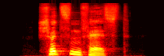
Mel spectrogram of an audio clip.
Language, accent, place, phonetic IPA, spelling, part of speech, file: German, Germany, Berlin, [ˈʃʏt͡sn̩ˌfɛst], Schützenfest, noun, De-Schützenfest.ogg
- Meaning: Schützenfest, a marksmen festival, a traditional festival or fair featuring a target shooting competition in the cultures of Germany, the Netherlands and Switzerland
